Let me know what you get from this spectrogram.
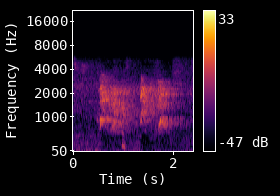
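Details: Beagle in a pet shop giving three short, bright, high barks or yips within two seconds, the first two loud and harsh, the last softer, over a steady indoor hum.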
